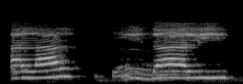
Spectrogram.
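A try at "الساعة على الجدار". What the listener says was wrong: Nah, kalau ri di sini diganti jadi li, al-jidali, maka artinya adalah debat, perdebatan.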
